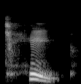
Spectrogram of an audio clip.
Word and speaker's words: tape: The E is silent, but it has a very special job.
